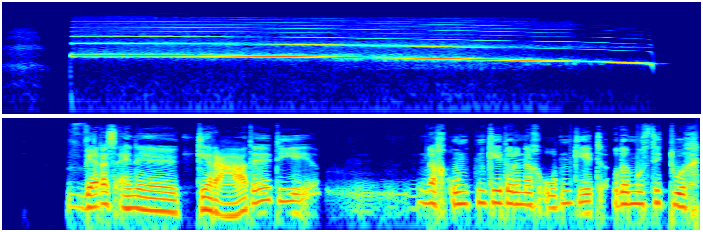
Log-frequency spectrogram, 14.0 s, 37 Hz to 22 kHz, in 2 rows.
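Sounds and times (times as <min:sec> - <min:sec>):
flute head joint playing a breathy descending glissando: 0:00.8 - 0:06.6
speech: 0:07.8 - 0:10.2, 0:11.2 - 0:13.9.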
